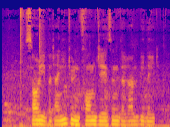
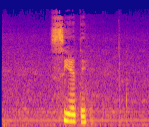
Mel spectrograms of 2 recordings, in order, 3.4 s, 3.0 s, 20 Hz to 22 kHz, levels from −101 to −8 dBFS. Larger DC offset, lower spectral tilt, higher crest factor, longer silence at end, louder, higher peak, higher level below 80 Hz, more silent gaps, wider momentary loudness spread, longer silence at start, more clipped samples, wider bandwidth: neither; first, -6 dB/octave vs -4 dB/octave; about the same, 18 dB vs 18 dB; second, 0 s vs 0.6 s; second, -22 LUFS vs -14 LUFS; about the same, -4 dBFS vs -2 dBFS; first, -40 dBFS vs -56 dBFS; neither; second, 9 LU vs 27 LU; second, 0.05 s vs 1 s; neither; about the same, 17 kHz vs 15.5 kHz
